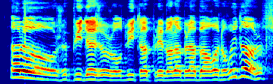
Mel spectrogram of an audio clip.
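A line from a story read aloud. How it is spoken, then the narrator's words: Exclaimed. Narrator (French): s'écria l'ex-notaire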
